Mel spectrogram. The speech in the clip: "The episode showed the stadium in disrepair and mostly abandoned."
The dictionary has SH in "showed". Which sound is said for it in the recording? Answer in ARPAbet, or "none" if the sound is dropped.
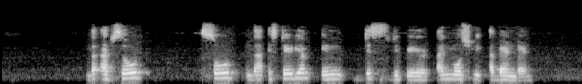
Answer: S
